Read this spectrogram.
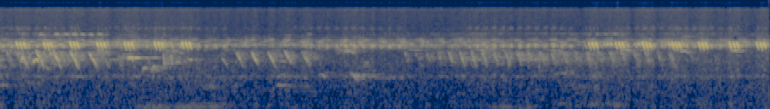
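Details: Morning cricket chirps in Belus Bikase, Nekmese village, Ki'e district, NTT: two sharp runs of high pulses, several per second, frame a quieter middle stretch of chattering birdsong and a steady insect hum.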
